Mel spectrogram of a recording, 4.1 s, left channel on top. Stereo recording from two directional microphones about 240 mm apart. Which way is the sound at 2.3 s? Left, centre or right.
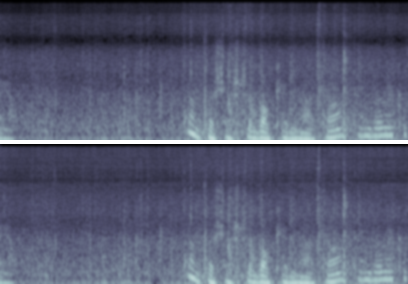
Centre.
